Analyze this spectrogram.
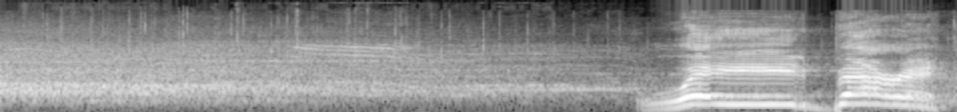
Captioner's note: crowd cheering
